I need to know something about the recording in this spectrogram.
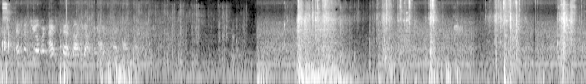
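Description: Short clicks sound as items are picked up.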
